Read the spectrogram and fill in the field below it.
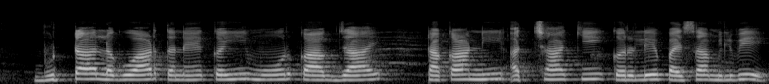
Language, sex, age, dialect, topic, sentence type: Magahi, female, 31-35, Northeastern/Surjapuri, agriculture, question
